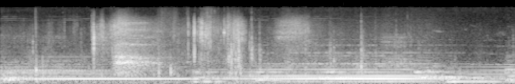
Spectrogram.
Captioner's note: queen sighs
